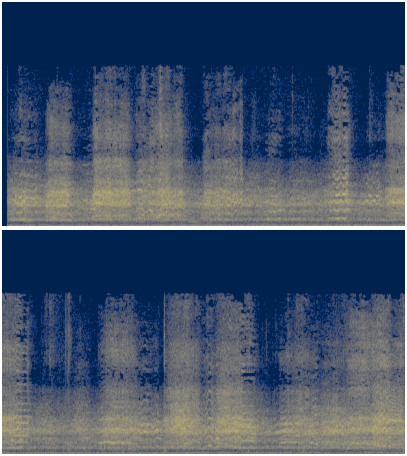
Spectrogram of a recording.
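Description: A flock of birds calling over and over, the calls overlapping and repeating about every half second to second, over a faint steady low rumble.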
